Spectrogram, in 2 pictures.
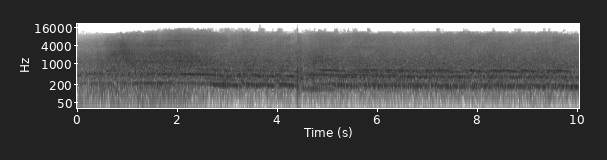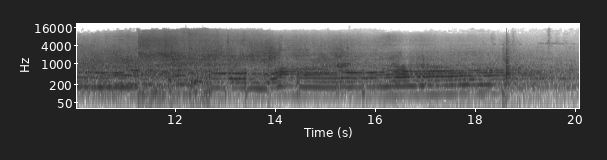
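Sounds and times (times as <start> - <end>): race car engine running hard: 0.0 - 20.0
hissing tyre noise: 0.5 - 16.8.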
